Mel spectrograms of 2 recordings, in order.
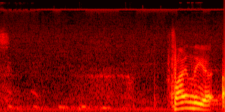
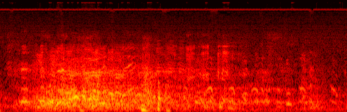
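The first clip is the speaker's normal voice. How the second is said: laughter; 4 dB quieter than usual. Real, not acted. Audience laughs at joke.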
